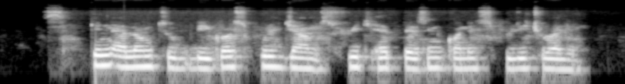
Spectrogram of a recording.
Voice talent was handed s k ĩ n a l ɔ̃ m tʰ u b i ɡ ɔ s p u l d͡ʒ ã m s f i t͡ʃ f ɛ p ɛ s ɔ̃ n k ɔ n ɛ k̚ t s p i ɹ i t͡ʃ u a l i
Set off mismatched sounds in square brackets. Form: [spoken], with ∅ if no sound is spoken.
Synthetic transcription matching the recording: s k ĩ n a l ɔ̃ [ŋ] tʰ u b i ɡ ɔ s p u l d͡ʒ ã m s f i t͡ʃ [h] ɛ p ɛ s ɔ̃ n k ɔ n ɛ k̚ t s p i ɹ i t͡ʃ u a l i

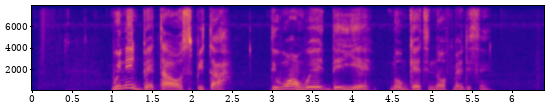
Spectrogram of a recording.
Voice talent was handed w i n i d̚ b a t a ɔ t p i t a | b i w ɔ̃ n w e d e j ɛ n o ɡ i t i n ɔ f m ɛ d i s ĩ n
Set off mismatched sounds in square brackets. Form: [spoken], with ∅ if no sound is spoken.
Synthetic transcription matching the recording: w i n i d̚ b [ɛ] t a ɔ [s] p i t a | [d] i w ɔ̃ n w e d e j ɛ n o ɡ [ɛ] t i n ɔ f m ɛ d i s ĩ n

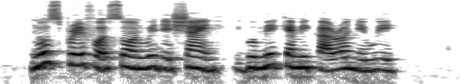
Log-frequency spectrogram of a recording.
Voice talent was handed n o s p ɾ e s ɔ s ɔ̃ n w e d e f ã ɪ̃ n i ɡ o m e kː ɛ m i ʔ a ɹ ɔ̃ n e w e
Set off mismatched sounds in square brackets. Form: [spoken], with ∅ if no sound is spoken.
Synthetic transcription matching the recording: n o s p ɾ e [f] ɔ s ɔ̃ n w e d e [ʃ] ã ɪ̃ n i ɡ o m e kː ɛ m i [k] a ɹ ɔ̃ n e w e

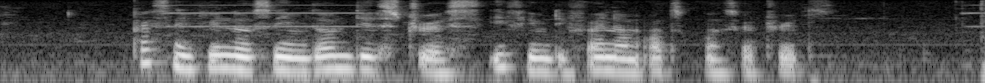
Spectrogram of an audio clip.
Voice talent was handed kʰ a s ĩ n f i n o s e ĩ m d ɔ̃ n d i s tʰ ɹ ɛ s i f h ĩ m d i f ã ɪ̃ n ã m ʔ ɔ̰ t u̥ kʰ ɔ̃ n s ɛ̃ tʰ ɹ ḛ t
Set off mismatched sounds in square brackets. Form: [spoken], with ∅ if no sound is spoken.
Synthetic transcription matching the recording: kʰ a s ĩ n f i n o s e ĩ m d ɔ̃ n d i s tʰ ɹ ɛ s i f h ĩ m d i f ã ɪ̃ n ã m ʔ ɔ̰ t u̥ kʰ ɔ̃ n s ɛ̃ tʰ ɹ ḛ t

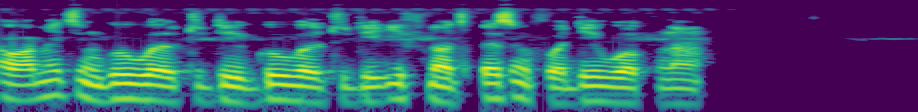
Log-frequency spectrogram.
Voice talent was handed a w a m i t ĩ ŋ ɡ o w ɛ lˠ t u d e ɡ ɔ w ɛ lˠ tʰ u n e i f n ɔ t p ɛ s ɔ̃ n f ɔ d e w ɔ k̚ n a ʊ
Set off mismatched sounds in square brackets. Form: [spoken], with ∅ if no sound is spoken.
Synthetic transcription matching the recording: a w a m i t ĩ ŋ ɡ o w ɛ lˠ t u d e ɡ [o] w ɛ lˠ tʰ u [d] e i f n ɔ t p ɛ s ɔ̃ n f ɔ d e w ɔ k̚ n a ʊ

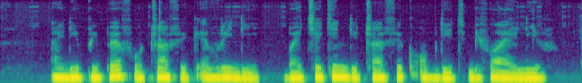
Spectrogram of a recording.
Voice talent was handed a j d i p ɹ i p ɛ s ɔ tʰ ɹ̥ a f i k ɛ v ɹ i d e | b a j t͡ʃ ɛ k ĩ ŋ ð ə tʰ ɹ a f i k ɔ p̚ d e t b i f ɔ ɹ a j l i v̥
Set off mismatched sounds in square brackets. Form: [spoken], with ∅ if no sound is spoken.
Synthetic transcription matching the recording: a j d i p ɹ i p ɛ [f] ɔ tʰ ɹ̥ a f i k ɛ v ɹ i d e | b a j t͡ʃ ɛ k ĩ ŋ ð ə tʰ ɹ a f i k ɔ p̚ d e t b i f ɔ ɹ a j l i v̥

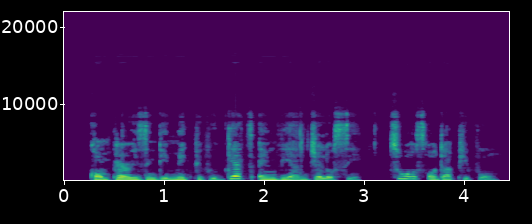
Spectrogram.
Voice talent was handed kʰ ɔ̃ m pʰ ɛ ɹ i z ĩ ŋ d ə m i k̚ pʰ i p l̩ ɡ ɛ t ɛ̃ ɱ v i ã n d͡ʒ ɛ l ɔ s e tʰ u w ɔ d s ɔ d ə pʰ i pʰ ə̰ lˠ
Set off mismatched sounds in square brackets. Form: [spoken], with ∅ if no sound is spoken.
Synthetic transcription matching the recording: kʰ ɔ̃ m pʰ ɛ ɹ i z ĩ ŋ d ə m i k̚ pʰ i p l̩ ɡ ɛ t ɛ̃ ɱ v i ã n d͡ʒ ɛ l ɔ s [i] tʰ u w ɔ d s ɔ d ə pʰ i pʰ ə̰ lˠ

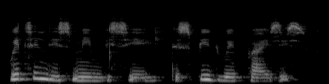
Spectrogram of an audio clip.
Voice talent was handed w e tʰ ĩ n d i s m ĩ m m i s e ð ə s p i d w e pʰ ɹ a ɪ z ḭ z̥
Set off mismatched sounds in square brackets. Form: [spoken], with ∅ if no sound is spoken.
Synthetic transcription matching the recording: w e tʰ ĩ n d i s m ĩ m [b] i s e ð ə s p i d w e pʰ ɹ a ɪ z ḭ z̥

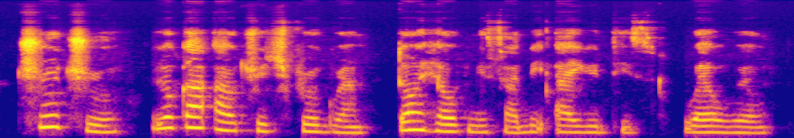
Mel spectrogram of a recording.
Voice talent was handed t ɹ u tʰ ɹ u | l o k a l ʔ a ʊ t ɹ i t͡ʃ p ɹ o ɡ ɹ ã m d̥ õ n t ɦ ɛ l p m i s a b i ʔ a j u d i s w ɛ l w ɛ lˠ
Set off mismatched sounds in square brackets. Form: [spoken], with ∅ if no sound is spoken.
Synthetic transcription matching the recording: t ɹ u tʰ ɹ u | l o k a l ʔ a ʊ t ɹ i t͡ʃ p ɹ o ɡ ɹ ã m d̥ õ n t ɦ ɛ l p m i s a b i ʔ a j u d i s w ɛ l w ɛ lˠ

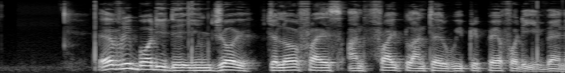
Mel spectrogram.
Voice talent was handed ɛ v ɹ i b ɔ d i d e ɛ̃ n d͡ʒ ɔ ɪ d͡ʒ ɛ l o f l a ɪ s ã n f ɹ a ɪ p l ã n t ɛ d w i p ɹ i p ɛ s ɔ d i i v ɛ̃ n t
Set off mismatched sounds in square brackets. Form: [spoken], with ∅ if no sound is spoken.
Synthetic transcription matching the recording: ɛ v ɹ i b ɔ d i d e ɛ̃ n d͡ʒ ɔ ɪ d͡ʒ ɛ l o f [ɹ] a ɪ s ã n f ɹ a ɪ p l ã n t ɛ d w i p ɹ i p ɛ [f] ɔ d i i v ɛ̃ n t

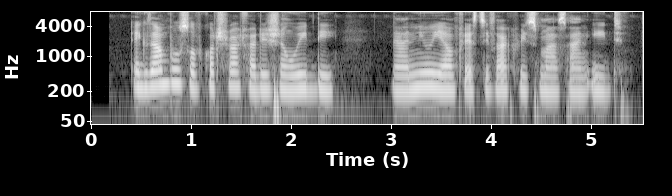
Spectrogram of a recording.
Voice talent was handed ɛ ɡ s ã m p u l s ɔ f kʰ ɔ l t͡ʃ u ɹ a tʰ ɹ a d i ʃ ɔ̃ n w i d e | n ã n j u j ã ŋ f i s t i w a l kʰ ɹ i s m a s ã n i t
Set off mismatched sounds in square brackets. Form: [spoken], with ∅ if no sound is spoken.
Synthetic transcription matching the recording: ɛ ɡ [z] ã m p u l s ɔ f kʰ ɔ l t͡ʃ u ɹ a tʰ ɹ a d i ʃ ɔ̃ n w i d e | n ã n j u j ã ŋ f [ɛ] s t i [v] a l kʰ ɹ i s m a s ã n i [d]

